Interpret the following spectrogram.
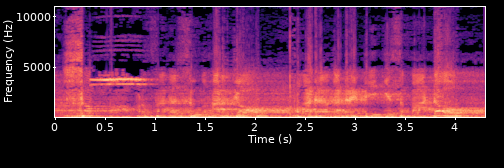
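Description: A man's voice talking, with one short high steady whistle blast about half a second in, typical of a referee's whistle signalling the serve.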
